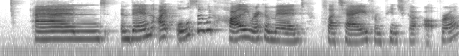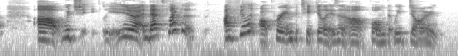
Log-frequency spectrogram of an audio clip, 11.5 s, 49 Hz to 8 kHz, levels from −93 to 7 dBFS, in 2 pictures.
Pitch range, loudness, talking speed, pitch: 195-285 Hz, -23 LUFS, 175 wpm, 230 Hz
